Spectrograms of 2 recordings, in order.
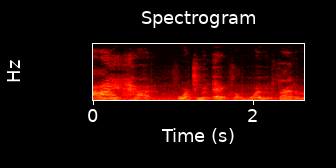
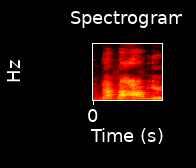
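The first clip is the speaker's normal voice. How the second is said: loud joke; 8 semitones higher, 12 dB louder than usual. Real, not acted. Joking punchline, loud.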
